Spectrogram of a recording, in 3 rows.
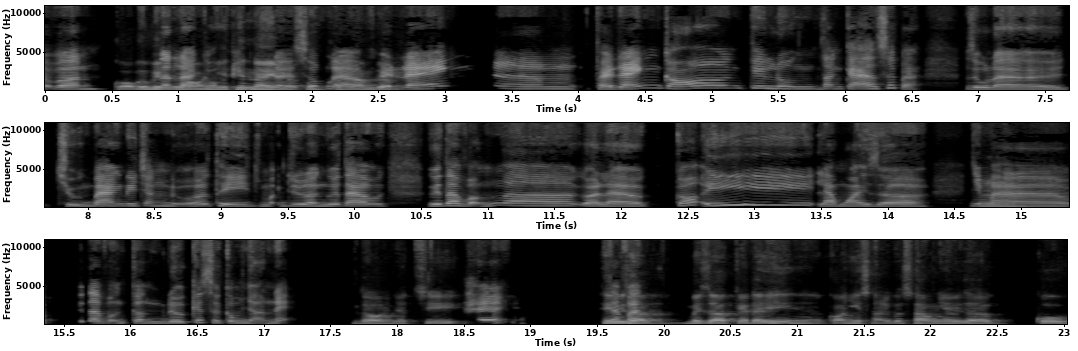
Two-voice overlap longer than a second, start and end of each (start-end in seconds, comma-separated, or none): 0.8-2.8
